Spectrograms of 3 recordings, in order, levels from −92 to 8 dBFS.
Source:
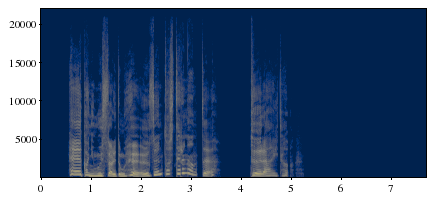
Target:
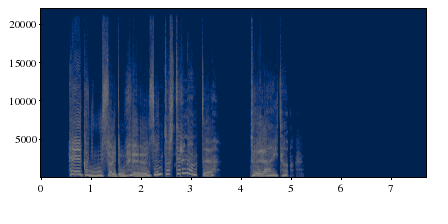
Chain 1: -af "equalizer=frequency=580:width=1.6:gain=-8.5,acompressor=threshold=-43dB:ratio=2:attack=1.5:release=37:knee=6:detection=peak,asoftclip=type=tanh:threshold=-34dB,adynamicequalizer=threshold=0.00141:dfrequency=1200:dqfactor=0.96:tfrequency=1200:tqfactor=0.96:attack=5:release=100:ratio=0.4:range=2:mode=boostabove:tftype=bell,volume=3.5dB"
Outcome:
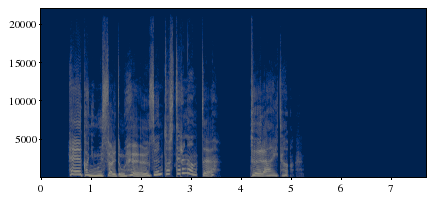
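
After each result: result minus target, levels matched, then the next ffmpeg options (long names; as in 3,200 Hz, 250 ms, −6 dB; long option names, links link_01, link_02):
soft clipping: distortion −10 dB; 1,000 Hz band +2.5 dB
-af "equalizer=frequency=580:width=1.6:gain=-8.5,acompressor=threshold=-43dB:ratio=2:attack=1.5:release=37:knee=6:detection=peak,asoftclip=type=tanh:threshold=-42.5dB,adynamicequalizer=threshold=0.00141:dfrequency=1200:dqfactor=0.96:tfrequency=1200:tqfactor=0.96:attack=5:release=100:ratio=0.4:range=2:mode=boostabove:tftype=bell,volume=3.5dB"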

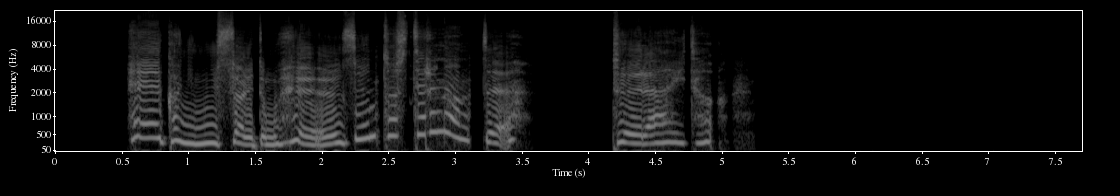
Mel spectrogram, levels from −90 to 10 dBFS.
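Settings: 1,000 Hz band +2.5 dB
-af "equalizer=frequency=580:width=1.6:gain=-8.5,acompressor=threshold=-43dB:ratio=2:attack=1.5:release=37:knee=6:detection=peak,asoftclip=type=tanh:threshold=-42.5dB,adynamicequalizer=threshold=0.00141:dfrequency=4100:dqfactor=0.96:tfrequency=4100:tqfactor=0.96:attack=5:release=100:ratio=0.4:range=2:mode=boostabove:tftype=bell,volume=3.5dB"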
